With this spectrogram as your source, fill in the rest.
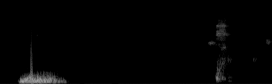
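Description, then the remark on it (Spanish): An asthmatic female cat coughs: one thick, low hacking burst, then after a pause a second, raspier cough, with a couple of faint small sounds trailing off. No one speaks. “Em, ¿Vas a toser una vez más?”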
